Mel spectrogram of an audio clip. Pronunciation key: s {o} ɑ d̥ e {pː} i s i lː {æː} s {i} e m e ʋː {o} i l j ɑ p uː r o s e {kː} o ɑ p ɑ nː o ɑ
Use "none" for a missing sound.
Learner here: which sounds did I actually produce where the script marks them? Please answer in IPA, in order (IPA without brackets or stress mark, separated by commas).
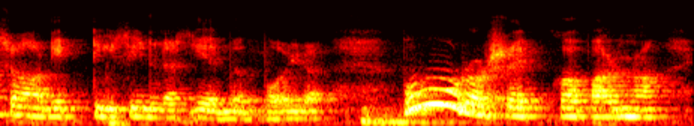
o, tː, æ, i, o, kː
